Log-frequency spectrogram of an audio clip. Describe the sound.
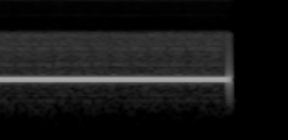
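A telephone dial tone plays while a call is being placed: a single steady, loud, mid-pitched tone holds evenly for nearly two seconds, then stops abruptly into silence.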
